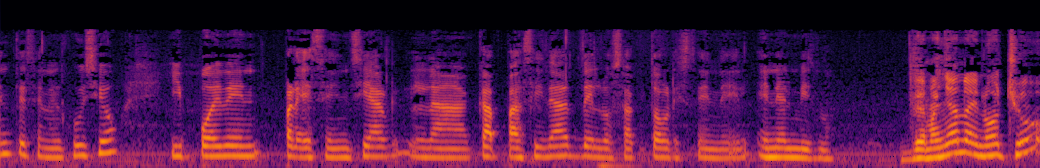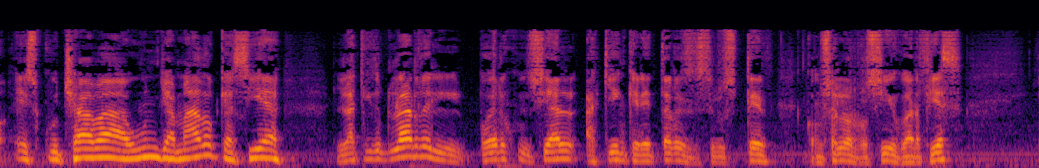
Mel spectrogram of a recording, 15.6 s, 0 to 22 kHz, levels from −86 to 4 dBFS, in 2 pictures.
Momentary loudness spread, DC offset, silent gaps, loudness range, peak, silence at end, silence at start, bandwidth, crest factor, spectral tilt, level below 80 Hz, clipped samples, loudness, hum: 10 LU; under 0.1%; none; 5 LU; -4 dBFS; 0.15 s; 0 s; 11.5 kHz; 18 dB; -4.5 dB/octave; -50 dBFS; under 0.1%; -22 LUFS; none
